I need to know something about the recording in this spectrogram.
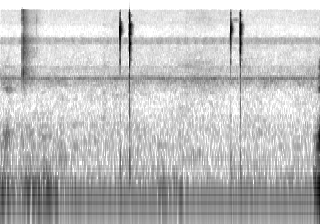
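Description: Two pairs of short, sharp, high clicks, the pairs about one and a half seconds apart, over a steady low electrical hum.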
